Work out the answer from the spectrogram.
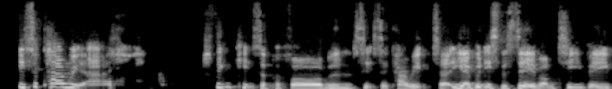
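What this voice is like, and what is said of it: Regional Hull accent. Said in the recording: “the accent, being from Hull ... a regional area ... a real vice”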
